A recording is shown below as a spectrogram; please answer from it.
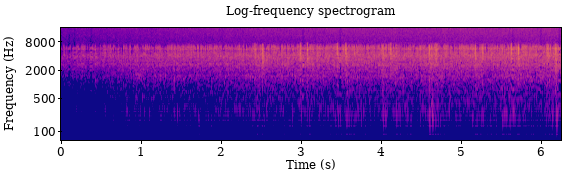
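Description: Near silence: faint room hiss, with a scatter of faint short ticks from about two seconds in.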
